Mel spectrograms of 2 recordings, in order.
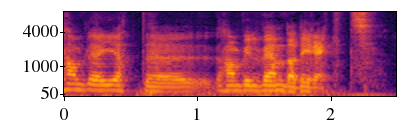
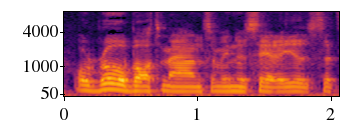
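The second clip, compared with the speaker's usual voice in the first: ordinary talk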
